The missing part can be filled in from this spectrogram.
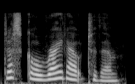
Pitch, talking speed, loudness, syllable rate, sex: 225 Hz, 265 wpm, -17 LUFS, 4.8 syllables/s, female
